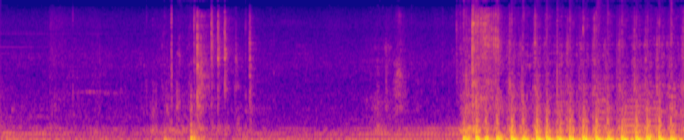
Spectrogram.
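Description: Yamaha MX King's single-cylinder four-stroke engine being started: a couple of faint clicks, then, nearly five seconds in, the engine comes in suddenly with a loud, rapid pulsing of about ten beats a second.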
